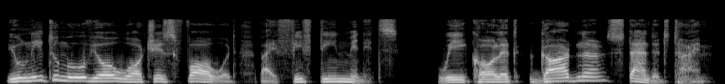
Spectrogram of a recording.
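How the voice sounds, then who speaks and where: A man's voice: mid-range voice, no room sound, voice pushed up. A man voicing a tall, bearded property manager who speaks formally, with a sing-song foreign lilt. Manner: formal, courteous.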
